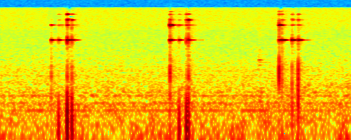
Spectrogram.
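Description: A small hollow glass juice bottle with an orange and yellow label and a cap, which appears to contain liquid, is held in one hand and tapped near the neck and cap with the fingertips of the other hand. Three quick pairs of light taps each give a short, bright glassy clink with a high ringing tone that fades almost at once, separated by quiet hiss.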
